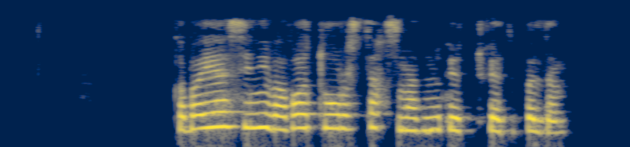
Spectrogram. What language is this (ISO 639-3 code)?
uzb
